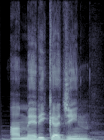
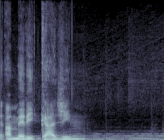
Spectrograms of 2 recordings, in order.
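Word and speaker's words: アメリカ人: Amerikajin. Sometimes I end up pronouncing Amerikajin. Kajin, like putting the emphasis there. It sounds like I'm saying Amerikaijin. Like Kaijin in Tokusatsu.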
